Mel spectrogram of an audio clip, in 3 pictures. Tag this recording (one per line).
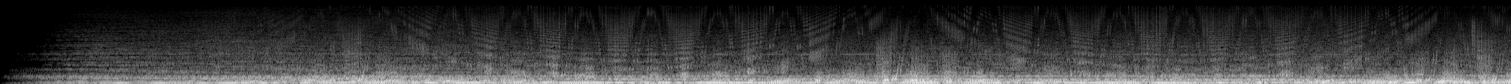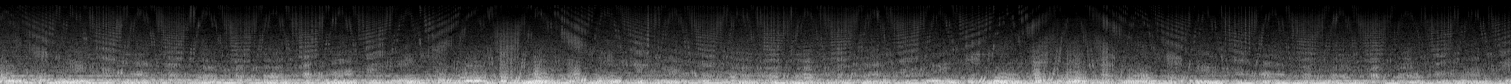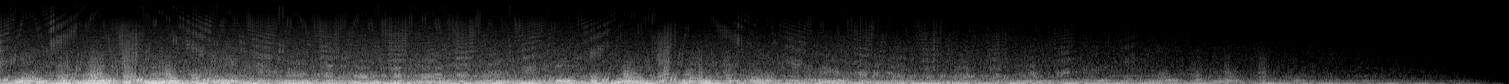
atmosphere
cinematic
fi
Future
game
Hover
Machine
Pulse
sci
video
